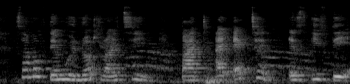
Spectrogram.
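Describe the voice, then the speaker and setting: A woman talks in an animated tone over noticeable background noise. Audible echo fills the room. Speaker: student teacher vlogger. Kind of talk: casual vlog storytelling. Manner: animated, code-switching.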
